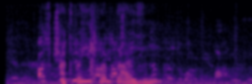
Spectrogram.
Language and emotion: Russian, positive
